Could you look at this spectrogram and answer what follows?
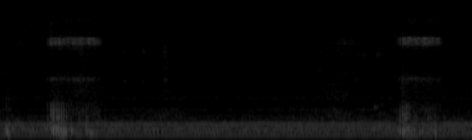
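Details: Beagle puppy snoring while asleep: two loud snoring inspirations about five seconds apart over a steady hum and faint music; ordinary snoring.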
